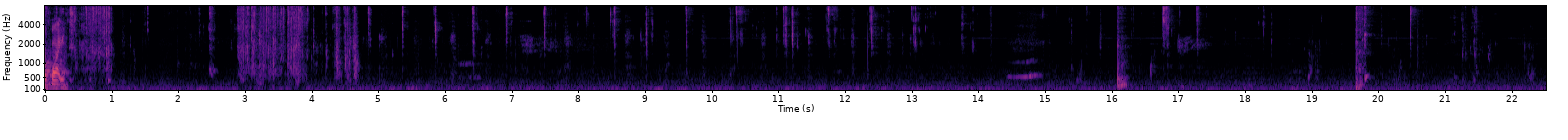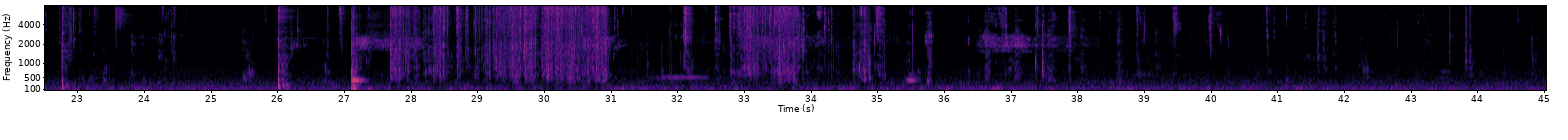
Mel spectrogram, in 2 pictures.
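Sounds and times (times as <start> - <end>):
crunching tortilla chip: 0.0 - 1.6, 2.3 - 5.5, 27.0 - 31.3, 32.1 - 35.2.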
